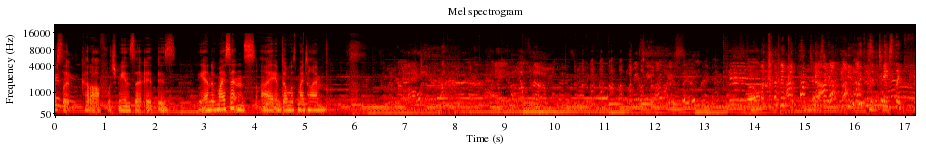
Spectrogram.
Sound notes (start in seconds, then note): 5.5 indistinct chatter, laughter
